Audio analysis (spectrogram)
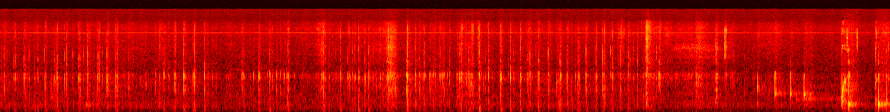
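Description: A palm-sized, solid yellow smiley-face polyurethane foam stress ball is scratched and tapped with fingertips and nails. Quick, irregular soft taps and scratchy crackles sit mostly in the low-mid range, with short dull decays. Two louder, heavier knocks land near the end.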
